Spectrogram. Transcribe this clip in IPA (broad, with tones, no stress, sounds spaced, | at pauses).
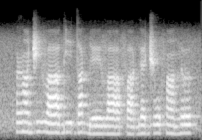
ɣ ã˦ d͡ʒ i˦ v aː˧ d i˦˨ d a˦ ɡ͡b eː˨ v aː˨ f a˨ ɡ ɛ˧ d͡ʒ o˦˨ f ã˦˨ n ə˦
